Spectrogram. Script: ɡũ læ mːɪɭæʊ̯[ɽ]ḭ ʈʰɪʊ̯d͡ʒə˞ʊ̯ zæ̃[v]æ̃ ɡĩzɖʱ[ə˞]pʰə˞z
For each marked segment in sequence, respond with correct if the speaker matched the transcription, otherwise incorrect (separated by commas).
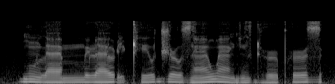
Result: correct, incorrect, correct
